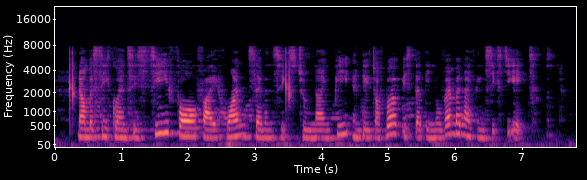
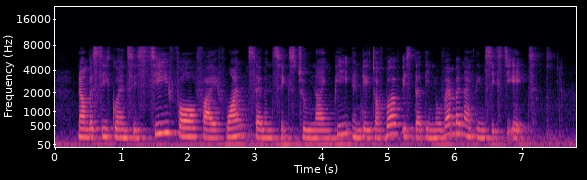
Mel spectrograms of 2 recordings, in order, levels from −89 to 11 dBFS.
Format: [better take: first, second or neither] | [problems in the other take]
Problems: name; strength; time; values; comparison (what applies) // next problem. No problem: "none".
second | noise reduction (classical method WPE with log-MMSE)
